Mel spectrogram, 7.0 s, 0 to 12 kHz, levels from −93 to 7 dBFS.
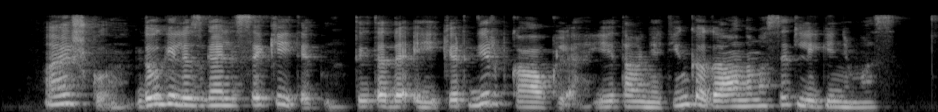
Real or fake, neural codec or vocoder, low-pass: real; none; 7.2 kHz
